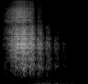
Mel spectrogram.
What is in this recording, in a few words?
Swing, Weapons Melee; Warframe; Modular Melee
